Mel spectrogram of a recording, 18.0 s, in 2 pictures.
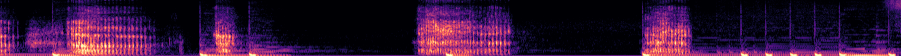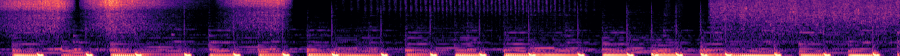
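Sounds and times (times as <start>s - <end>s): music with drum beat: 6.4s - 18.0s
loud hissing bursts: 8.8s - 15.0s, 16.1s - 18.0s.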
